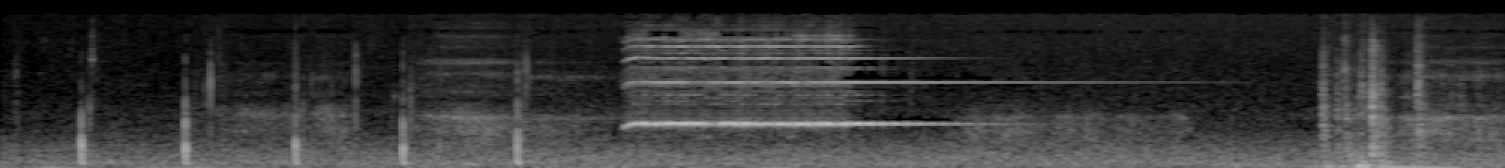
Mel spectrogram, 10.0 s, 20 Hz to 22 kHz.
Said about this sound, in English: This is your house. Look, number 93. All right, you stay here by the gate and I'll go and knock on the door.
